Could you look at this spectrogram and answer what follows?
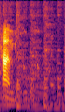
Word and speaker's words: pain: Pain pronounced pan. It's bread in French.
